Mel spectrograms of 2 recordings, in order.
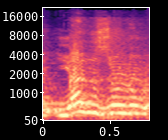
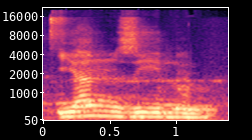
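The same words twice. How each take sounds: First: Yanzulu with a u in the middle syllable, the ustaz's mistaken reading; wrong yanzulu. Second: Yanzilu said slowly with a clear i in the middle syllable, low and drawn out; correct yanzilu. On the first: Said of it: "eh, salah lagi". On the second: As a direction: model the right reading yanzilu, stretching the zi. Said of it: "Harus kibaca yanzilu". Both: Shown as a demonstration.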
